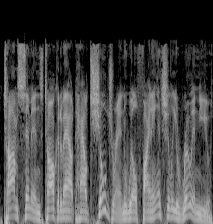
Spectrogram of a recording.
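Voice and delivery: ordinary talk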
